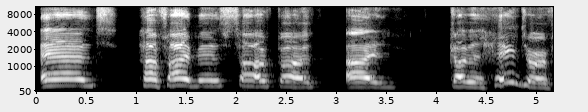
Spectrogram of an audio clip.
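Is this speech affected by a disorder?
Yes: Down syndrome; ear surgeries.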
